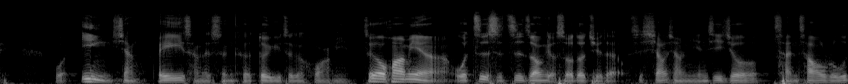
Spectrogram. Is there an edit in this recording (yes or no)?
yes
